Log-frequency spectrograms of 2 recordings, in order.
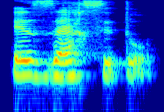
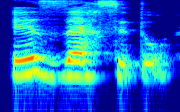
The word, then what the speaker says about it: exército: Army, military, exército, exército. In this word, the X sounds like a Z, exército.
